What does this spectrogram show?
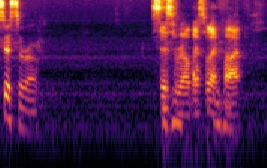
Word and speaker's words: Cicero: B is actually pronounced Cicero.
